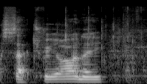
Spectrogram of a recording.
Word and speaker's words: Satriani: Satriani and Dave Lee Roth.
